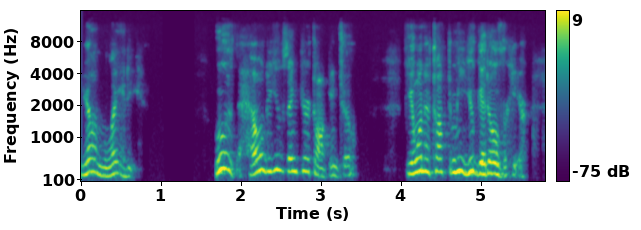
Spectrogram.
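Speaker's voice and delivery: stern, no-nonsense mother voice. Retelling answering someone who threatened her family, in a put-on mother voice. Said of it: "I put on my mother voice".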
